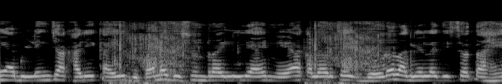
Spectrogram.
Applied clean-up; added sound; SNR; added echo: classical method log-MMSE.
